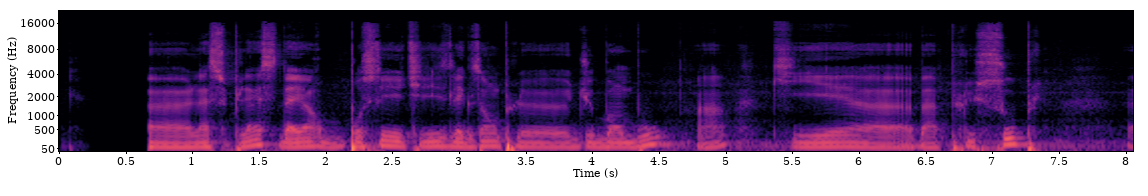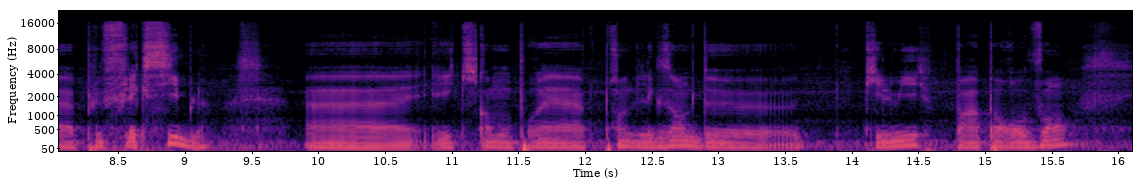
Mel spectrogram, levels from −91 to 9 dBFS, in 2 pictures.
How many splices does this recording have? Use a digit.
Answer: 2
